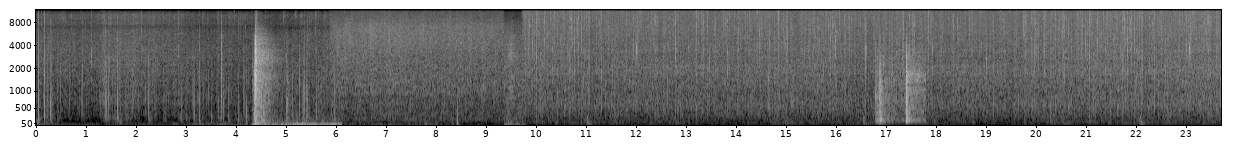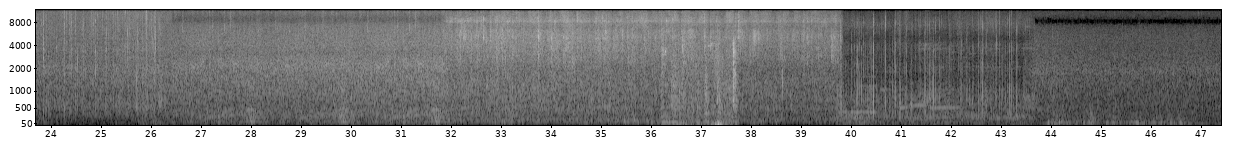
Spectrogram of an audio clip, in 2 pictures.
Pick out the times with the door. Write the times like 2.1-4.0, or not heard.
4.3-6.1, 16.8-17.8, 36.2-37.8.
